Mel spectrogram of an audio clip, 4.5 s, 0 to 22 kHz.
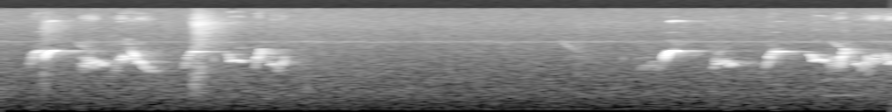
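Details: Caged red-whiskered bulbul decoy from Cao Phong, used in a trap to lure wild birds, 23 August 2018: two bursts of bright, warbled phrases, each a rising whistle followed by quick chirpy notes, separated by a pause of about two seconds.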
